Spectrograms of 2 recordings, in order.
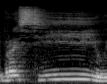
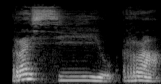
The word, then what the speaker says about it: Россию: В Россию. Ya, penekanannya di sini. Karena itu huruf O ini pengucapannya A. Россию. A. Bukan Россию. Bukan. Karena penekanan di sini. Huruf O tidak mendapat penekanan. Karena itu pengucapannya A.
